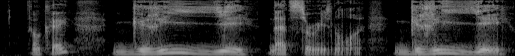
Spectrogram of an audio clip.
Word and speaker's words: griller: You pronounce them E, okay, even if you've got this R, okay, this combination of 2 letters, R at the end, will give you the sound E, all right, so griller, okay, let's see the others.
